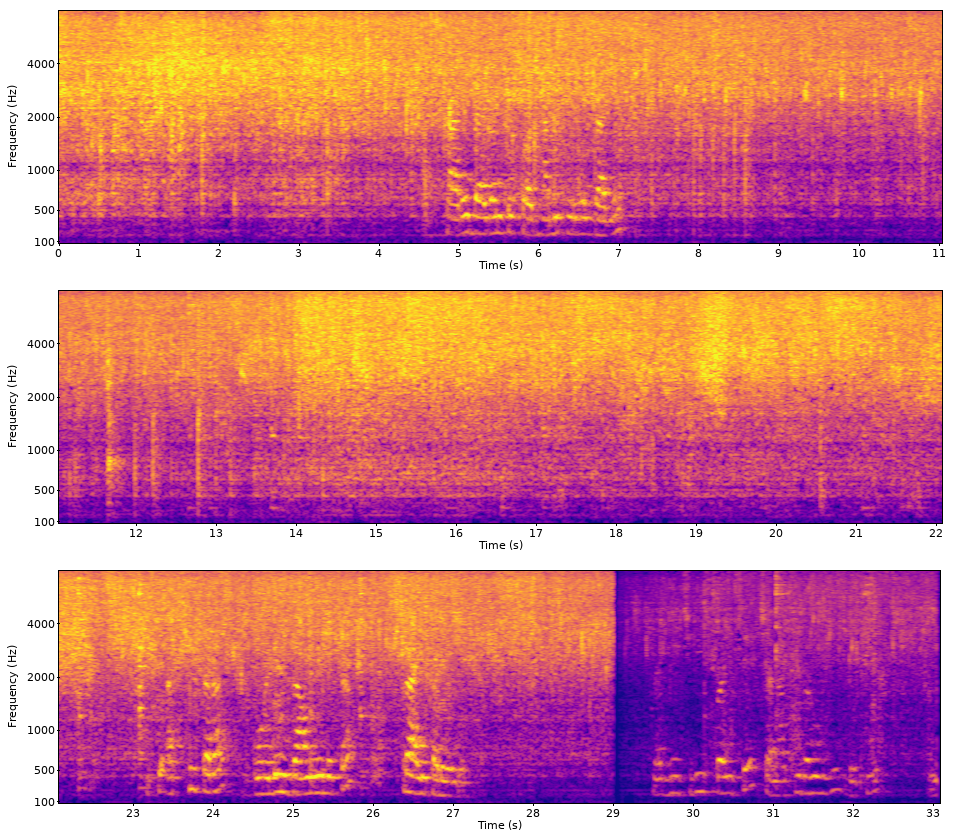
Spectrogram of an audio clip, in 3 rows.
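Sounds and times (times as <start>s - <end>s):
vegetables sizzling in hot oil: 0.0s - 33.0s
spatula stirring: 17.3s - 23.5s, 25.8s - 26.4s.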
